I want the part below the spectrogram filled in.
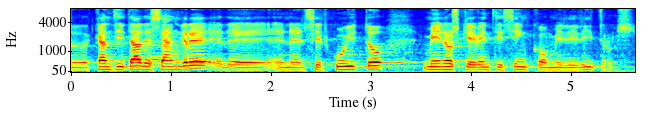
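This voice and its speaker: Speaking at a fairly slow pace with an Italian accent, a man shows ordinary pitch variation. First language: Italian (speaking Spanish). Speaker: nephrologist. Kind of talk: lecture. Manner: halting.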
